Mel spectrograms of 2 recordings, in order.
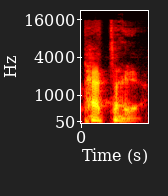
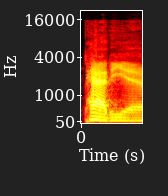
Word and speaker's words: Pattaya: you're so known as like the ambassador of Pattaya, you know. And I love it, first of all, because you say it the right way. So you don't say it like the lazy English way, like Pattaya or Pattaya.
